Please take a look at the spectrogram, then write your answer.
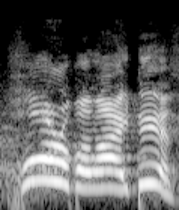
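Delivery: ordinary talk, nothing marked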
